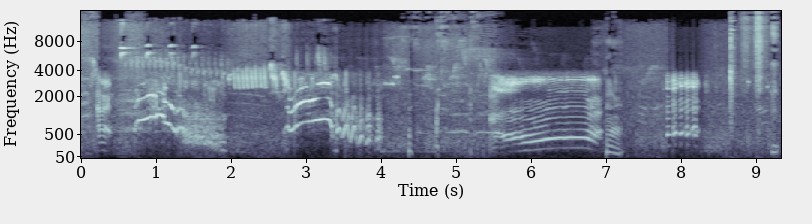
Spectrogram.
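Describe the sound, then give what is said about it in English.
A person imitates a cow, letting out several loud moos, from short rising calls to one long, drawn-out low moo that slides downward before trailing off. “I can do cow. I got... I got sheep. I got horses.”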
